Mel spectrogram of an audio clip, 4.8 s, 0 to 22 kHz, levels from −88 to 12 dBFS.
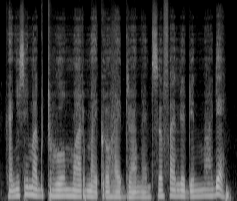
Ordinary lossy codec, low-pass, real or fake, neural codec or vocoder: none; none; fake; codec, 44.1 kHz, 1.7 kbps, Pupu-Codec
